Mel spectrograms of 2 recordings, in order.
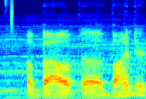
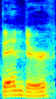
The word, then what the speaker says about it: Binder: Yeah, our very own Hades has a published article about Binder going from Moto3 to GP. Bender, sorry, I just got corrected. You need to pronounce it completely correctly.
